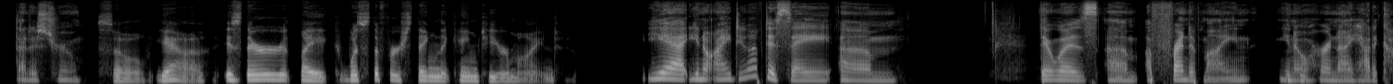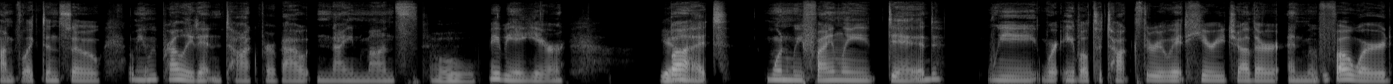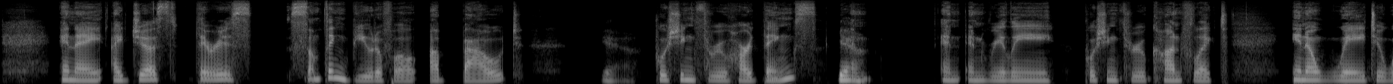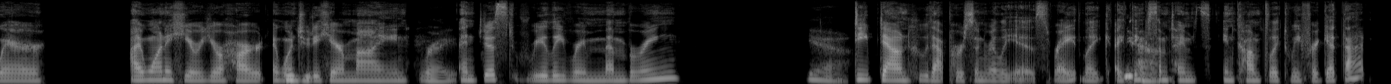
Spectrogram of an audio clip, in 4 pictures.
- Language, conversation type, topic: English, unstructured, How has conflict unexpectedly brought people closer?
- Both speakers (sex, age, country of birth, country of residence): female, 45-49, United States, United States; female, 50-54, United States, United States
- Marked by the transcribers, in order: none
